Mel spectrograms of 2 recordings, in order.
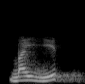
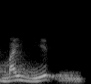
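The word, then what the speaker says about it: ميّت: Itu dalam bahasa Arab mayit ya, ya-nya pakai syiddah, mayit dengan mait ya, mait atau mim ya-nya sukun.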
